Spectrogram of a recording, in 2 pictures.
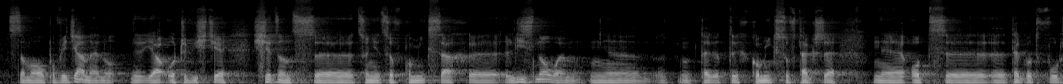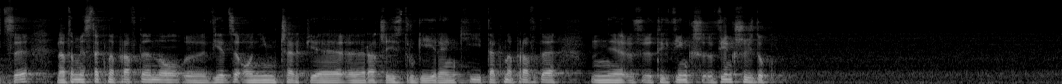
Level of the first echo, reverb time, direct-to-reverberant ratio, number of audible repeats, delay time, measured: none, 1.0 s, 10.5 dB, none, none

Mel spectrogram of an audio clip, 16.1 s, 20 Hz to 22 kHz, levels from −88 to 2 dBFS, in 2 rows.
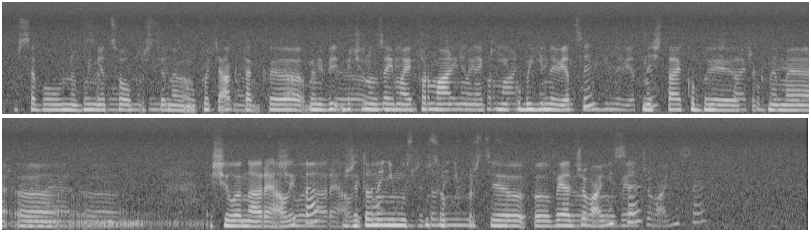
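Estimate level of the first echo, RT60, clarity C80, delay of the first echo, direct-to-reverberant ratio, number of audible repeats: -9.5 dB, none, none, 0.652 s, none, 1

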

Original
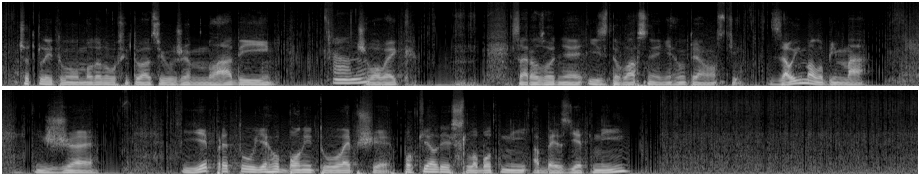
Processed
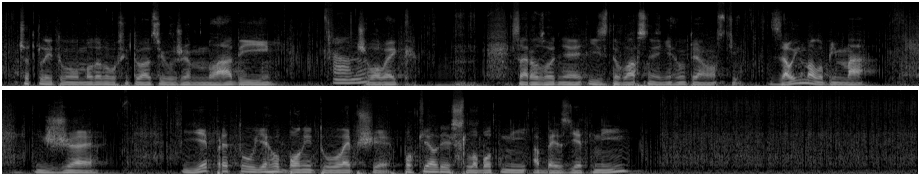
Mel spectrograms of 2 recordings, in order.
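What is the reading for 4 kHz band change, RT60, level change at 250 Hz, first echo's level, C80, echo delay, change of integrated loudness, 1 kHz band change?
-4.5 dB, none, -16.5 dB, -22.5 dB, none, 0.161 s, -11.5 dB, -6.0 dB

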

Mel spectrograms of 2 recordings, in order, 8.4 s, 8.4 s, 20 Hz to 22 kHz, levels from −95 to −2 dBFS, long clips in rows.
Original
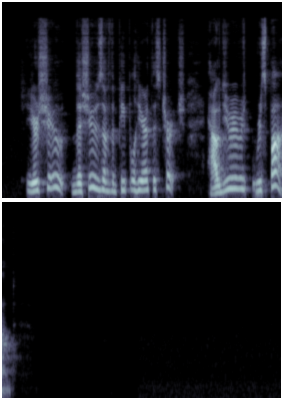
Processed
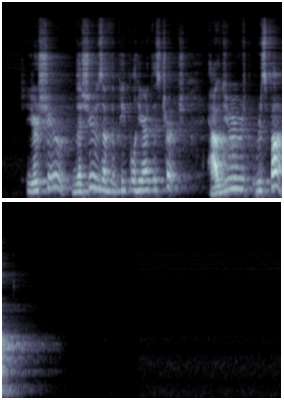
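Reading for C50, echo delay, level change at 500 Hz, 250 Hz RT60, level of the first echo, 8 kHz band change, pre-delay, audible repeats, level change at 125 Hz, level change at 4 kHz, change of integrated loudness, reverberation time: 13.0 dB, 76 ms, +5.0 dB, 1.0 s, -16.5 dB, +3.5 dB, 3 ms, 1, +1.0 dB, +5.0 dB, +2.0 dB, 1.1 s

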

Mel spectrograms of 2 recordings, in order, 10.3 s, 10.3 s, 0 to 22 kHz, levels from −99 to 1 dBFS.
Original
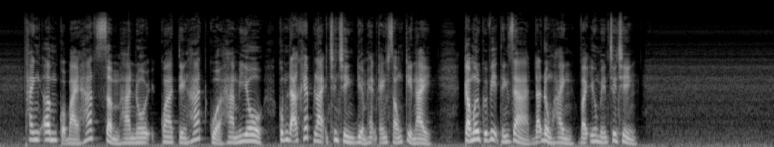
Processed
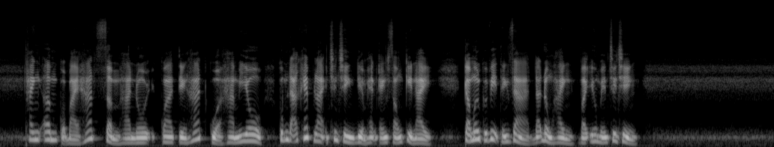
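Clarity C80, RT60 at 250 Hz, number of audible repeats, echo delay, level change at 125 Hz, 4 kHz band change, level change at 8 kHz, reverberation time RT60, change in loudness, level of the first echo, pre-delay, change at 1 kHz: none, none, none, none, -16.5 dB, -10.5 dB, under -25 dB, none, -10.0 dB, none, none, -28.0 dB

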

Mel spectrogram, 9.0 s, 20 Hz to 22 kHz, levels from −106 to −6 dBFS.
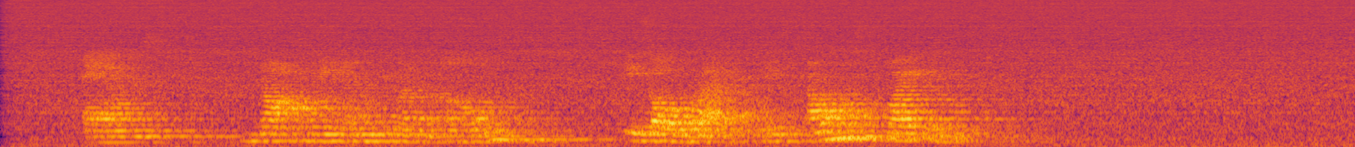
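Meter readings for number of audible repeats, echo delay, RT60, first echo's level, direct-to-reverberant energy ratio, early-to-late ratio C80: none, none, 1.8 s, none, -13.5 dB, -0.5 dB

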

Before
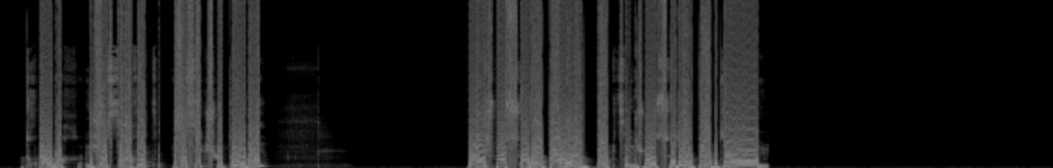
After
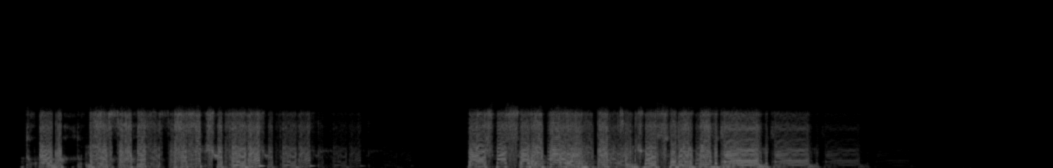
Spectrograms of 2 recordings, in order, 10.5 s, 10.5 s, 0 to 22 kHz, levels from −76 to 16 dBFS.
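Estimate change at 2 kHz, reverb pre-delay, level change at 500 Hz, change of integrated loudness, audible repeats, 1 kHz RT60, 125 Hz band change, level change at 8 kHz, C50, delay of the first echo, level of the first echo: -7.0 dB, none, -11.5 dB, -11.0 dB, 3, none, -11.5 dB, -12.5 dB, none, 0.505 s, -8.0 dB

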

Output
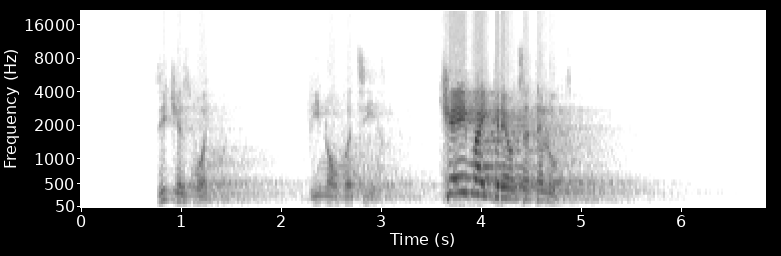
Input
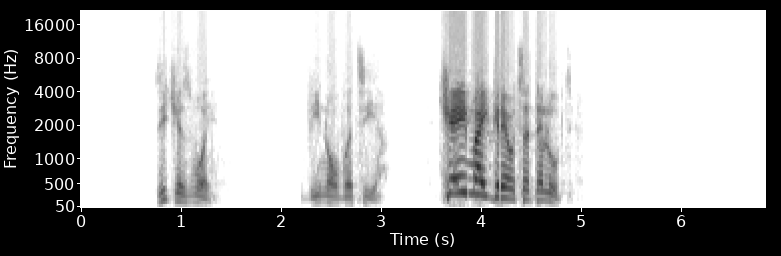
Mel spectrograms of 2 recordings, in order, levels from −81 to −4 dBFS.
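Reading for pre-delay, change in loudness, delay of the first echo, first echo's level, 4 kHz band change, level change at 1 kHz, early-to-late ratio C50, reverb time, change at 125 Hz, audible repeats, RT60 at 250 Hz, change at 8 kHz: 3 ms, -6.0 dB, 0.207 s, -18.5 dB, -5.0 dB, -5.0 dB, 9.5 dB, 2.0 s, -5.0 dB, 3, 2.9 s, -5.0 dB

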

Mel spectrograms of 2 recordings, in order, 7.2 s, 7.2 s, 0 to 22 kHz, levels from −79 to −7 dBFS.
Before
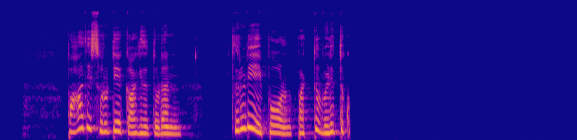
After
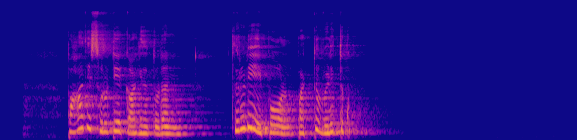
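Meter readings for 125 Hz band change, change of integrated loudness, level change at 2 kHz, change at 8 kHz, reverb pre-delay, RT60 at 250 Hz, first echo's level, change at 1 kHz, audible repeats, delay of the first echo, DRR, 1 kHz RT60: -1.5 dB, -1.5 dB, -1.5 dB, -1.5 dB, 39 ms, 1.1 s, -16.0 dB, -1.5 dB, 1, 82 ms, 9.5 dB, 1.1 s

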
